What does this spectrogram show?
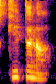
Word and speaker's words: Kirtana: Okay, it's Kirtana. I was pronouncing that as Kirtana. So maybe yes. Now I'm pronouncing that correctly.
